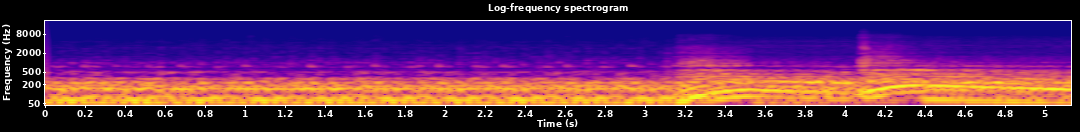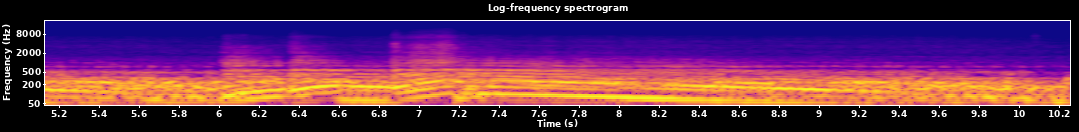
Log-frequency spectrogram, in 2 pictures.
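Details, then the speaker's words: 2009 Chevy Tahoe V8 with engine rebuilt about 9 months earlier, warm after 15 minutes, water temp near 210, oil pressure about 40 psi, heard from rear; deep loud idle rumble with clean blips, healthy but loud exhaust. "a little too loud for Street driving for me for a pickup truck anyway we're not necessarily pickup truck you know daily driver for the family but it sounds okay"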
